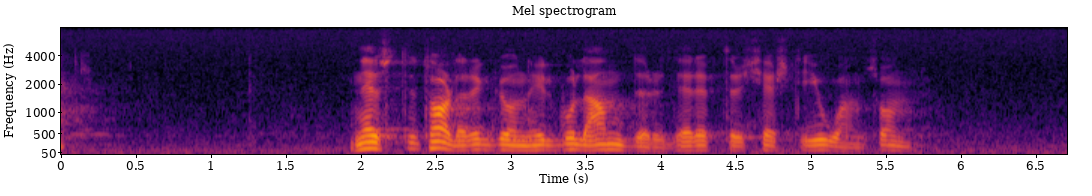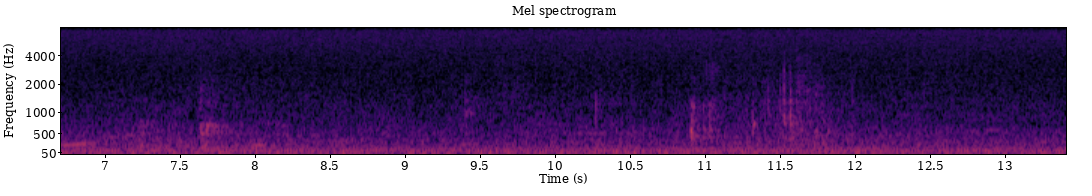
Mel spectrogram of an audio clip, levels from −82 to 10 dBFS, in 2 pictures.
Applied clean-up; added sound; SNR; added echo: none; none; none; none.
